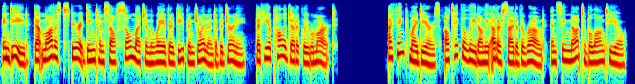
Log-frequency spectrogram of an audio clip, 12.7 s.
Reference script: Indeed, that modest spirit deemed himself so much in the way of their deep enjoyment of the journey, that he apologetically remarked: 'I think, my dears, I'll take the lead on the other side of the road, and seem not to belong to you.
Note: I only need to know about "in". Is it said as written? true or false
true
